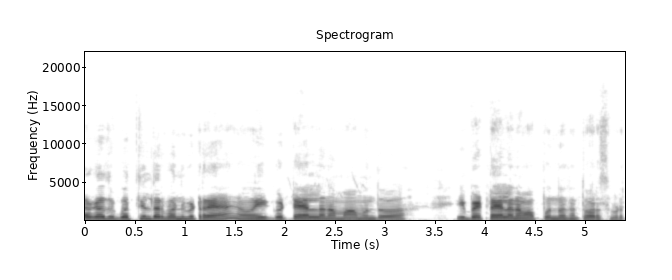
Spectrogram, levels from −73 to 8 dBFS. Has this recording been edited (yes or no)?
no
